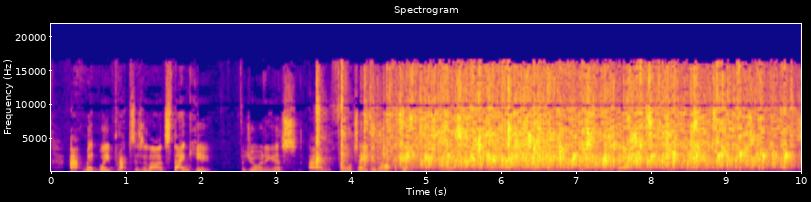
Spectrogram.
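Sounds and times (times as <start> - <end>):
speech: 0.2 - 5.6, 7.6 - 8.0
round of applause from a group: 3.5 - 10.0.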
